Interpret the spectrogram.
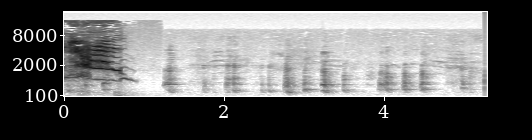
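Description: A domestic cat meows once, loud and drawn out for about a second, the call falling in pitch at its end.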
